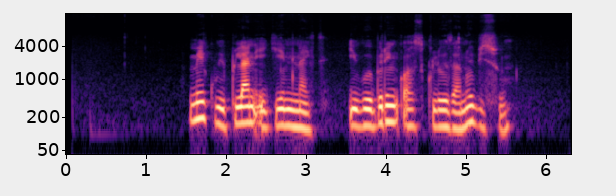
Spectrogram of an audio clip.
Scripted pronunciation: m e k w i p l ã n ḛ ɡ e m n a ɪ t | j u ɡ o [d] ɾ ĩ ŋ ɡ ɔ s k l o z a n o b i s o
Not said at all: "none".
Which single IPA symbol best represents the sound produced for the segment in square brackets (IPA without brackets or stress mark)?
b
